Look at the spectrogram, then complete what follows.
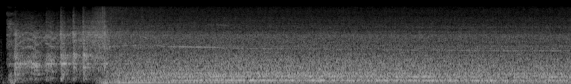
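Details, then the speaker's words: Truck V8 (4L80E four-speed) after tightening leaking exhaust gasket: brief crank, catches, settles into smooth even idle, purrs with no exhaust ticking. Normal idle. "purrs like a kitten there's no ticking noise that's amazing"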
